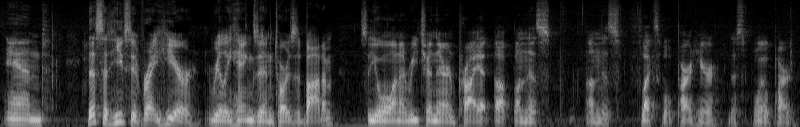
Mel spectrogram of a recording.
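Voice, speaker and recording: Low-voiced man giving a hands-on tutorial. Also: fairly even intonation, normal speed, a bit bright. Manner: casual step-by-step explaining, trailing off mid-phrase. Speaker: repair tutorial presenter. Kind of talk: hands-on how-to narration, unscripted.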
